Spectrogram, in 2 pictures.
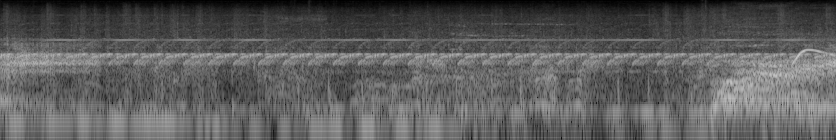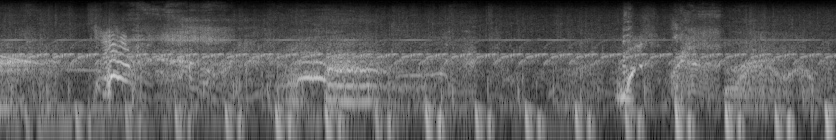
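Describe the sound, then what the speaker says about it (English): A fire alarm rings continuously in a Project Zomboid game world, a steady electronic tone running throughout beneath game noise and scattered sounds. "If not for the fire alarm,"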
